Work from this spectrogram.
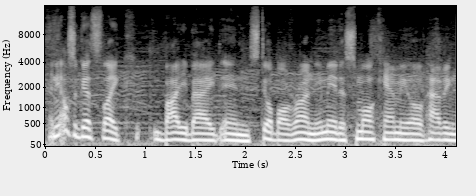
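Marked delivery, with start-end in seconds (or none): none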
